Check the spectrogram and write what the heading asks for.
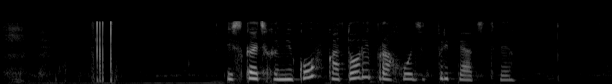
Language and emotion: Russian, neutral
